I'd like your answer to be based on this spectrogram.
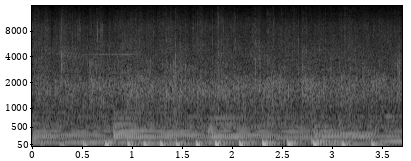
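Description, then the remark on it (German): An audience at a church service applauds after a prayer, a dense crackle of many hands with a steady pulsing beat running through it, over a held, sustained musical tone. “Komm, lass uns jedes Mal einen riesen Applaus geben.”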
